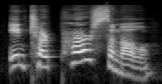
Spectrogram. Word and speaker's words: interpersonal: Interpersonal. Interpersonal. Third syllable from the right is per, interpersonal.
